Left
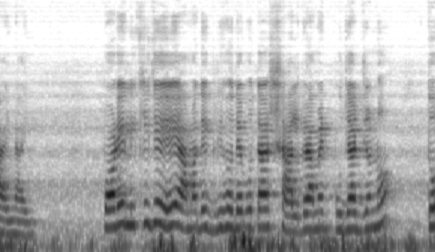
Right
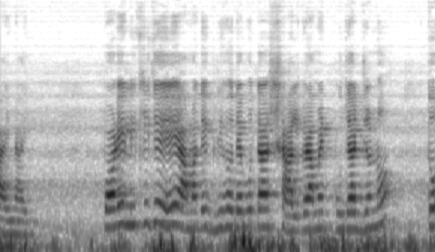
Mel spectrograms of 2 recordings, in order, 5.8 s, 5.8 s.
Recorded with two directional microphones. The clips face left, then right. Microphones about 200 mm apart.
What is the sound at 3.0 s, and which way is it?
A woman's voice, 25° left (ahead or behind).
